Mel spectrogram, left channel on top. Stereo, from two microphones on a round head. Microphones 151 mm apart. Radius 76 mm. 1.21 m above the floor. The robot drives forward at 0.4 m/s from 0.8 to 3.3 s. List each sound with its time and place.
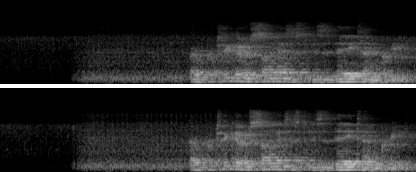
1.9 s a man speaking: 85° right, 0.7 m; by 4.1 s 50° right (ahead or behind), 0.8 m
